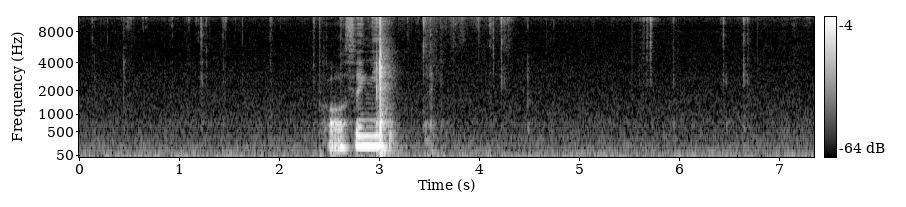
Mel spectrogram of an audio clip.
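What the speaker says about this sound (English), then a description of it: "using my paper scissor that I shouldn't use for this one" Paper scissors cut out a small paper paw shape for a miniature cat cafe room box, giving a quick, close burst of snipping midway through an otherwise quiet scene with a soft voice.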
